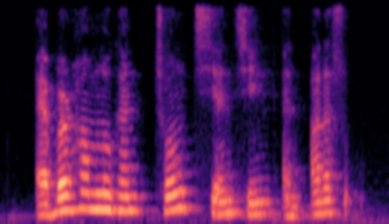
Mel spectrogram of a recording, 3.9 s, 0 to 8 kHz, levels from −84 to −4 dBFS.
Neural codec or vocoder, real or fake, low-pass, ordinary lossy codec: codec, 16 kHz, 0.4 kbps, LongCat-Audio-Codec; fake; 7.2 kHz; Opus, 32 kbps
